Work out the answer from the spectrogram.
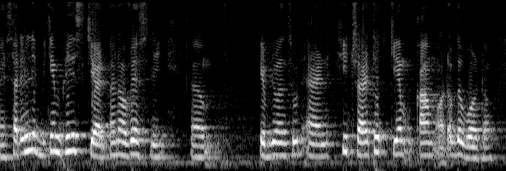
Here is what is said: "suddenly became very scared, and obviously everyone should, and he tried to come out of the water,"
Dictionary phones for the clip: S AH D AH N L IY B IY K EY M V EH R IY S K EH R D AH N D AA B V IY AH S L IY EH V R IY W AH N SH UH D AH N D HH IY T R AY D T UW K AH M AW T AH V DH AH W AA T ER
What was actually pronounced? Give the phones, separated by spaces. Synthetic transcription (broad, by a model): S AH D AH N L IY B IY K EY M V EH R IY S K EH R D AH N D AA B V IY AH S L IY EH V R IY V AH N S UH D AH N D HH IY T R AY D T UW K AH M AW T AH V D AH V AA T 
